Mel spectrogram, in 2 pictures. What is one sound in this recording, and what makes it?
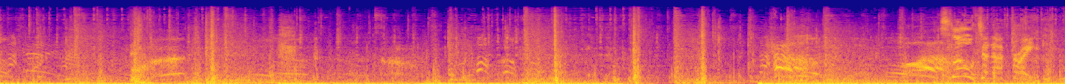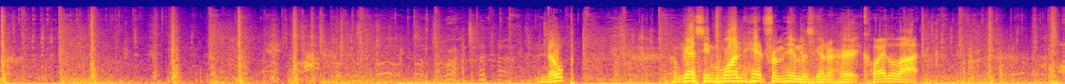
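Fists thud as men brawl.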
